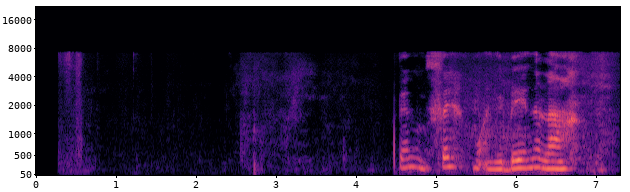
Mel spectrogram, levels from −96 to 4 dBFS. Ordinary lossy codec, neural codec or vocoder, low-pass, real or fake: MP3, 96 kbps; codec, 16 kHz, 6 kbps, DAC; 7.2 kHz; fake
